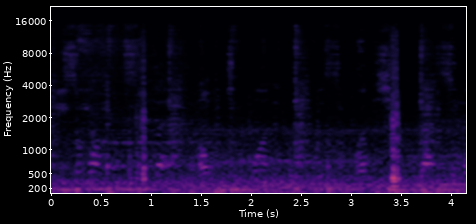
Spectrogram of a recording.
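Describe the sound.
Slow-moving cars along a street with a sewage smell, giving a low, continuous rumble of engines and tyres that swells now and then as vehicles pass, with voices talking over it.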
